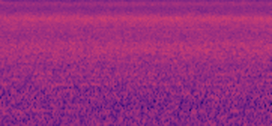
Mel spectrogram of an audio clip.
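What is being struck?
Nothing is struck.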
